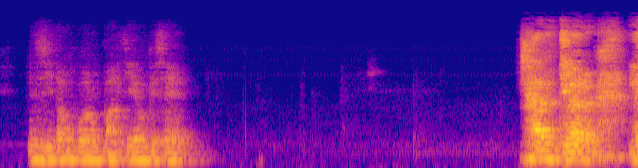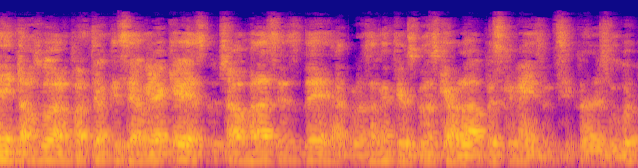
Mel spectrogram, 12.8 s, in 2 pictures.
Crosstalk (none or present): none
